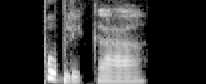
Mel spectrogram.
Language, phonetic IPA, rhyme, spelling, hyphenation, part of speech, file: Hungarian, [ˈpublikaːl], -aːl, publikál, pub‧li‧kál, verb, Hu-publikál.ogg
- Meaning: to publish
